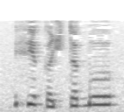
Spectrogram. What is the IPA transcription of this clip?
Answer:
fʲ œ˥˧ k œ˩˧ ç t œ˧ ɡ͡b ʊː˥

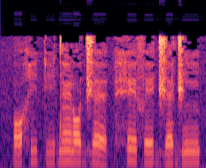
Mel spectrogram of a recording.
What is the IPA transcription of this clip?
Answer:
ɔ˧ h i˦ k i˧ d ɛ̃˦ ɾ ɔ˦ d͡ʒ ɛ˦˨ | h e˦ f e˧ d͡ʒ ɛ˧ d͡ʒ ĩ˦

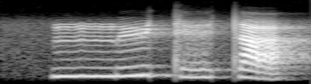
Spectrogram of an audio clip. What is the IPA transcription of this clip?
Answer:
mː y t ɛ̤ t a

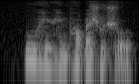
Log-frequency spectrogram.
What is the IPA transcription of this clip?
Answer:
u ɦ ẽ y̯ ɦ ẽ bʱ ɒ ɓ æ ʃ ũ ʃ o̰

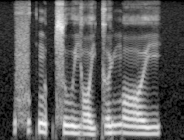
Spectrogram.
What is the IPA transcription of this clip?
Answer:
f ʊ˥ k̚ n̪ ɐ˨˥ p̚ s uː˧ j ɔː˨˧ j k ɵ˥ ɥ ŋ ɔː˥ j

